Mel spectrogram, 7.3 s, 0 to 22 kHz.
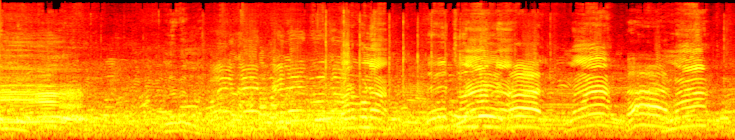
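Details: Young bull and heifer calves being bought at a cattle market in Madaripur on 25 July give many overlapping, arching bawls that swell in the second half, with people bargaining and chatting throughout.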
